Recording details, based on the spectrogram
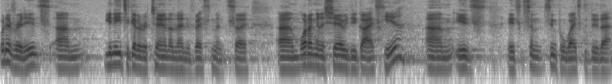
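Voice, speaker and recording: Amid audible room echo, a man talks at a fairly quick pace with a medium pitch and fairly even intonation. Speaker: copywriting speaker. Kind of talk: conference talk. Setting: stage with audience. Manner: fast; many fillers and repetitions.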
